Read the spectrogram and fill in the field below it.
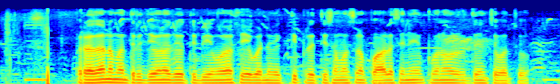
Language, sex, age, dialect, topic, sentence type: Telugu, male, 25-30, Central/Coastal, banking, statement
